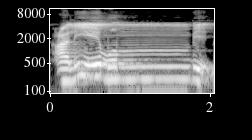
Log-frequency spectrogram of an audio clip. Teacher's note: boleh jelas mimnya tetapi dengan dengung ya, kedua mulut dirapatkan. Alimum bi, 2 mulut rapatkan. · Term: iqlab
